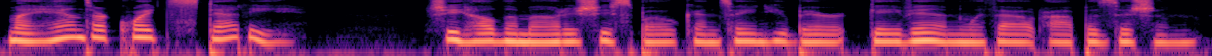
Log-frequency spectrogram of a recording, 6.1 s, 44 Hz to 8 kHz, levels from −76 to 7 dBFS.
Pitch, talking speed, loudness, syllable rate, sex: 180 Hz, 190 wpm, -18 LUFS, 5.2 syllables/s, female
